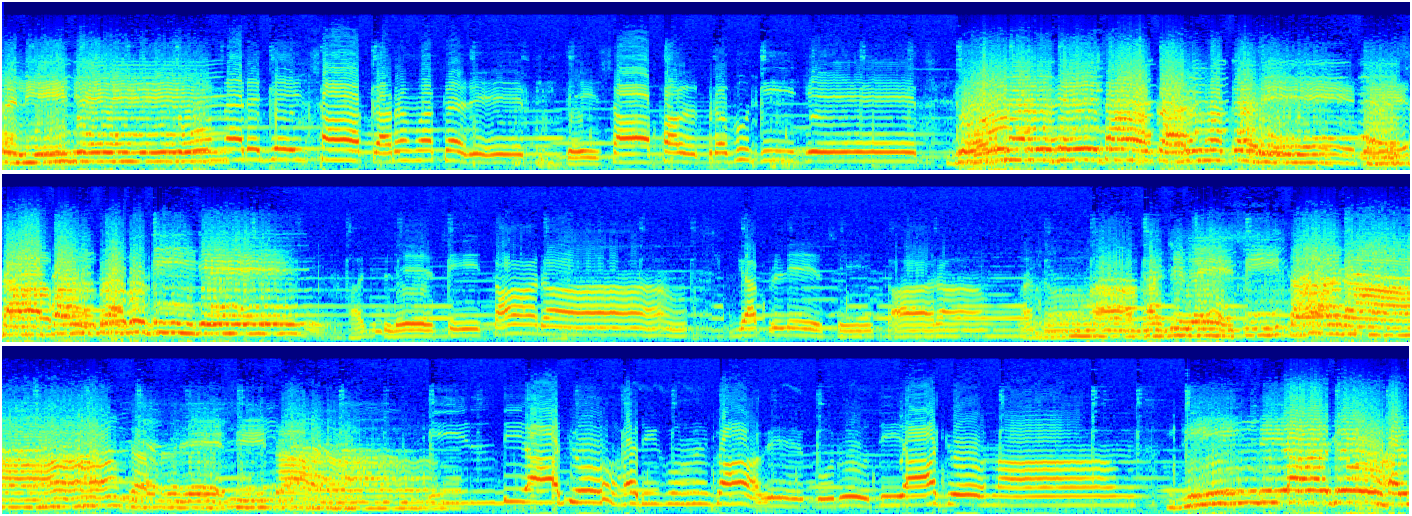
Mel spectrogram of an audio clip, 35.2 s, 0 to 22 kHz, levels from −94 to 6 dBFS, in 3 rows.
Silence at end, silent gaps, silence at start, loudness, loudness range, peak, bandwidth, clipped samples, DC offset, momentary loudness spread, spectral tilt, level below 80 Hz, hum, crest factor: 0 s; none; 0 s; -17 LUFS; 6 LU; -10 dBFS; 15.5 kHz; under 0.1%; under 0.1%; 10 LU; -6.5 dB/octave; -46 dBFS; none; 6 dB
